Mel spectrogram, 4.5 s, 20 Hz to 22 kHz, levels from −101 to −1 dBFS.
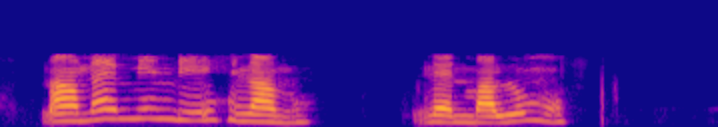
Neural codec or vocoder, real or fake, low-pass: codec, 16 kHz, 4 kbps, FreqCodec, larger model; fake; 3.6 kHz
